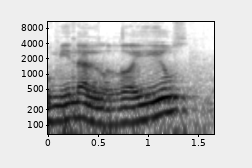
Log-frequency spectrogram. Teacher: ghaiz tu panjang dua boleh. empat boleh, enam pun boleh. Mad mad lin ya. Ya mati sebelumnya baris atas ketika waqaf.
